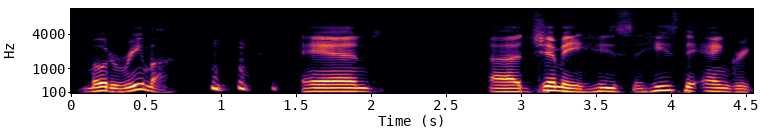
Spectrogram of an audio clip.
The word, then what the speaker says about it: MoDaRiMa: I think back in the day I said the Motor Rhyme or something. That didn't sound right. Motorima.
